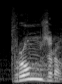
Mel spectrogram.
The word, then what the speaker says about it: Worms: W-O-R-M-S. worms, 종교계에 굉장히 중요한 데인데, 그것을 영어는 worms라고 하는데 원래 독일어는 broms라고 합니다. V라고 표해요.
